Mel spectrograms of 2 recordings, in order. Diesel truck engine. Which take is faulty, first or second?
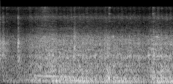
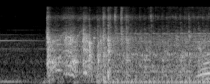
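first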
